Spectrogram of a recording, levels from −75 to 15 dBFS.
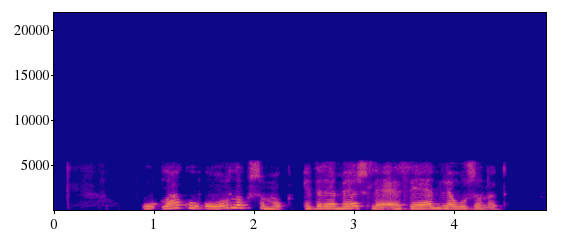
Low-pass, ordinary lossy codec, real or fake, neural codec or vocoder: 5.4 kHz; Opus, 64 kbps; fake; autoencoder, 48 kHz, 128 numbers a frame, DAC-VAE, trained on Japanese speech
